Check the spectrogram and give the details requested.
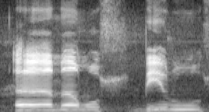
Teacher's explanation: ہے، یہاں نون کو صاد کے ساتھ ملانا ہے، آمنوا اصبروا، صاد کو موٹا کرنا ہے، سیٹی کی آواز پیدا کرنی ہے ، را کے اوپر پیش ہے، را کو موٹا کریں گے،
